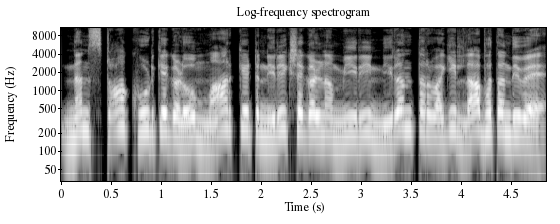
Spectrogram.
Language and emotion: Kannada, happy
